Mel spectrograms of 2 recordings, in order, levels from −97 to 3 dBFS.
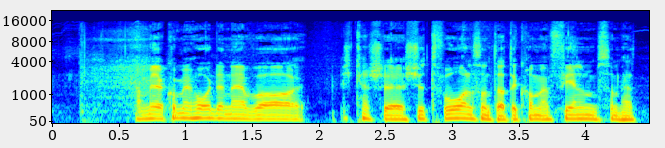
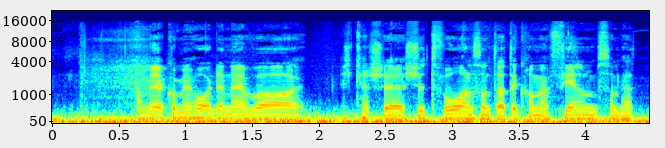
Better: first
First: none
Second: wind noise on the microphone; occasional gusts; 20 dB below the speech

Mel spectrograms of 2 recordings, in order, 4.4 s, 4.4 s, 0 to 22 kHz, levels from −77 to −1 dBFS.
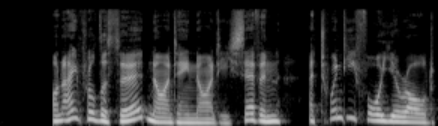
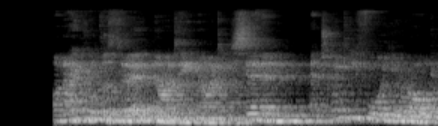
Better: first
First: none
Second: off-mic speech; far // room echo; strong; dies away in 1.8 s

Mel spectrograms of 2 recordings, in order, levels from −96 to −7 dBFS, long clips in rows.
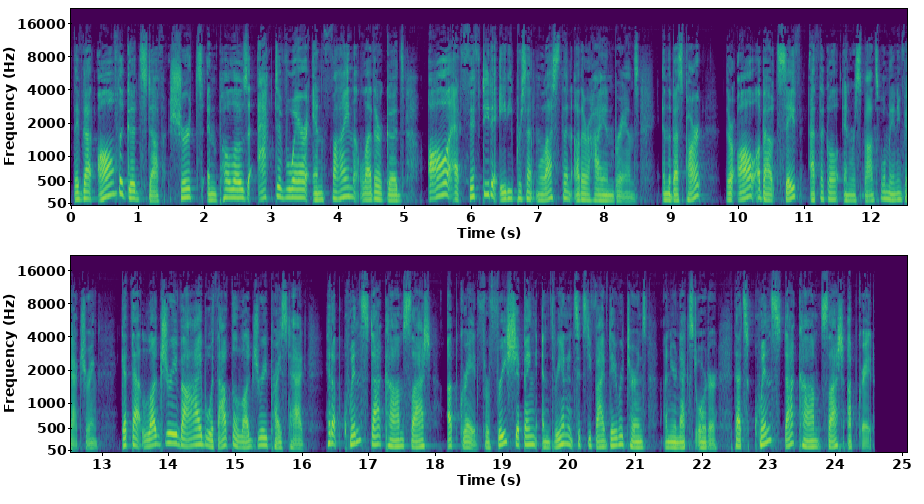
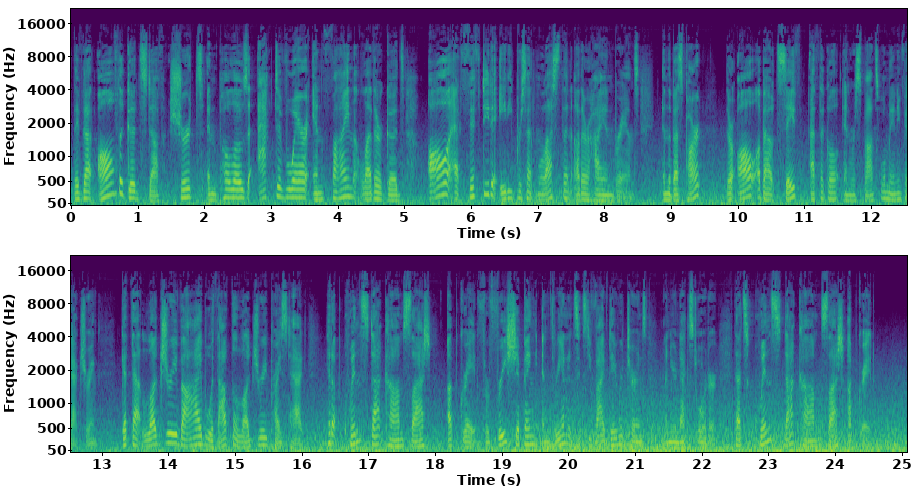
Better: first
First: none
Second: wind noise on the microphone; occasional gusts; 15 dB below the speech

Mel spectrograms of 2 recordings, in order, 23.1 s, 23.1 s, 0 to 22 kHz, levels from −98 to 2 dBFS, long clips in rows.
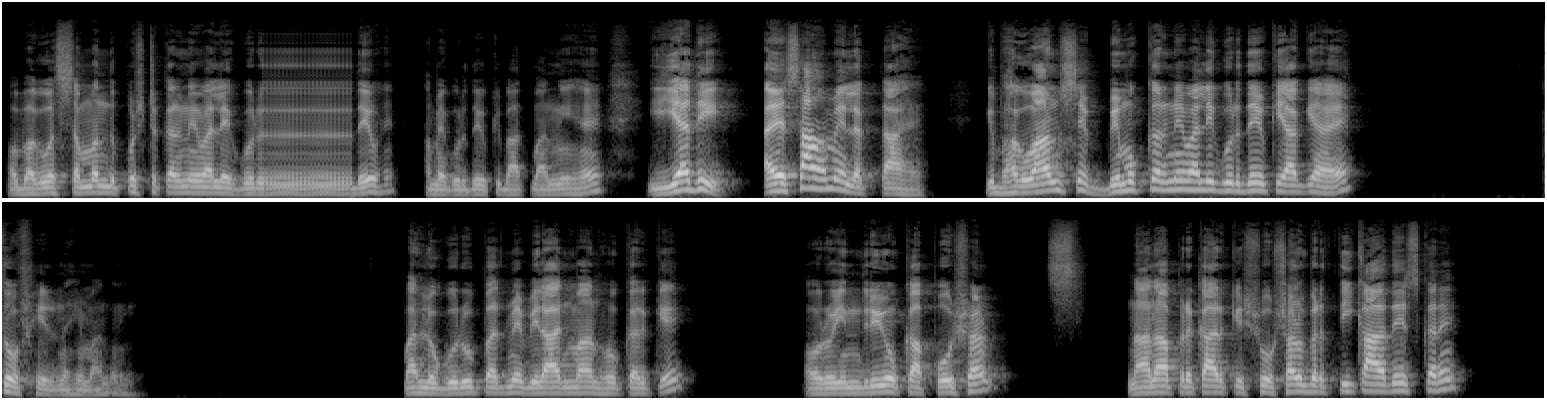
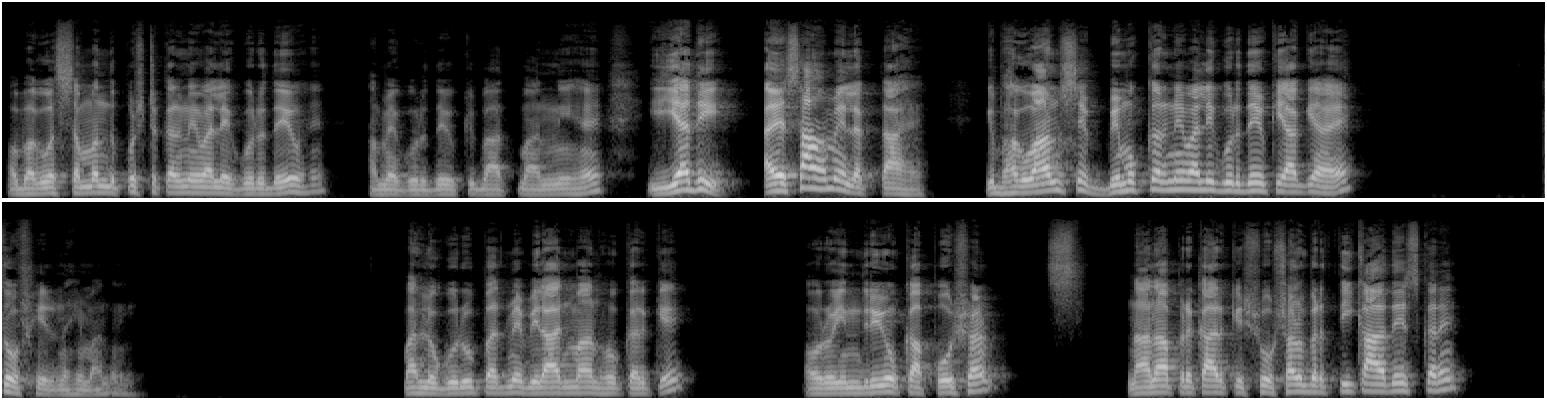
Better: second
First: audio freezing; at 2 s for 0.5 s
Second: none

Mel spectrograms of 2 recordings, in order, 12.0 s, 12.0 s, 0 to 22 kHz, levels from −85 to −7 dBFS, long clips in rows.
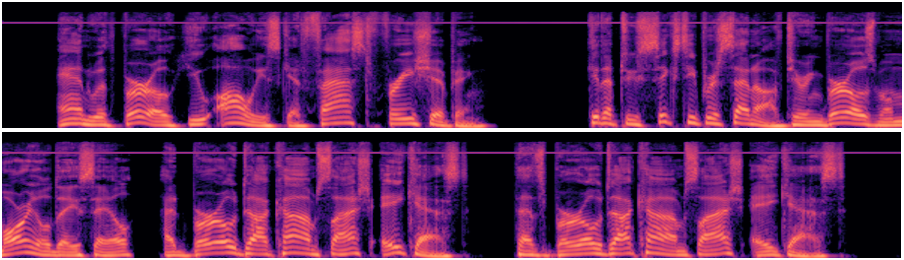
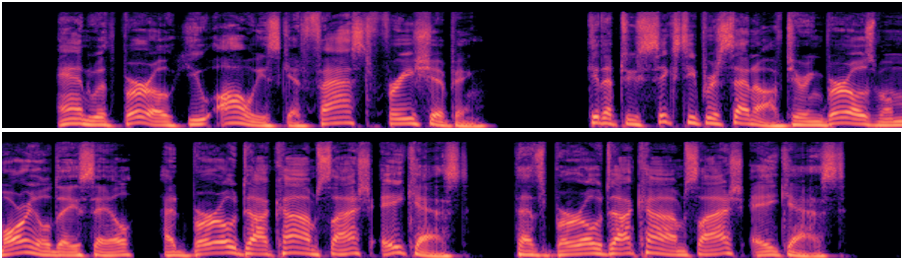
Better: second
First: high-pitched whine; noticeable; throughout; 11 kHz, 15 dB below the speech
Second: none

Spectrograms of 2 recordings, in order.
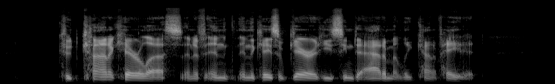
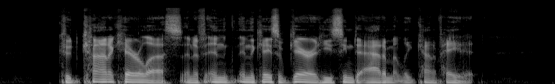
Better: second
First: thin; very; fading below 300 Hz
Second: none

